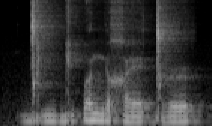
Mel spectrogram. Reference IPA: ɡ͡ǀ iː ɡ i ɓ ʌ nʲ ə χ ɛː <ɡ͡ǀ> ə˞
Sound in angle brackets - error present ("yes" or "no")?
no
